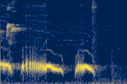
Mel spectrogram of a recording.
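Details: Close spotted dove (tekukur) coo phrase meant to make other doves answer: a brief opening note, a long wavering coo, then one clear rounded coo. A faint high chirp sounds at the start.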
